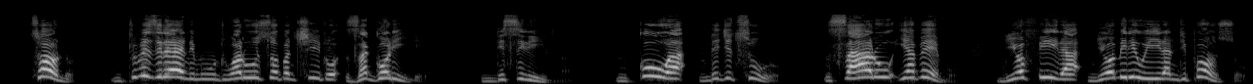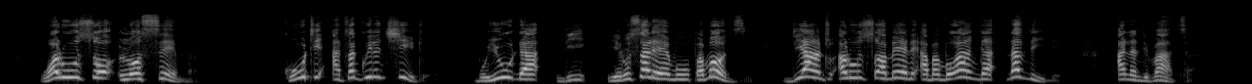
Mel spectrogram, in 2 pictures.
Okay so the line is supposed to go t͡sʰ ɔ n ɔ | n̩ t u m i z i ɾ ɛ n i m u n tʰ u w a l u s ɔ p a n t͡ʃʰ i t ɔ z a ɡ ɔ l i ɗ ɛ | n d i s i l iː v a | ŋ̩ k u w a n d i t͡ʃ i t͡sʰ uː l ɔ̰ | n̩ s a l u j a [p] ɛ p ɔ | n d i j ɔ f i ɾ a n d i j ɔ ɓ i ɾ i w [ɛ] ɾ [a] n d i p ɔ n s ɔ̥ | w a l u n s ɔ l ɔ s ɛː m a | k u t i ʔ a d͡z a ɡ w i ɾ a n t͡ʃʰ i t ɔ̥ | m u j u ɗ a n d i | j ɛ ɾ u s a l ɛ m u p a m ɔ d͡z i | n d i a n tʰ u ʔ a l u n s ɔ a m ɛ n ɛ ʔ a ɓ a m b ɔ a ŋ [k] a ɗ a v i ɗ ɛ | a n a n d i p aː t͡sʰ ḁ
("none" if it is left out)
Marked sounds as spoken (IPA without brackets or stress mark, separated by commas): p, i, a, ɡ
